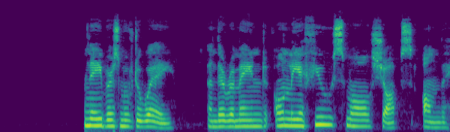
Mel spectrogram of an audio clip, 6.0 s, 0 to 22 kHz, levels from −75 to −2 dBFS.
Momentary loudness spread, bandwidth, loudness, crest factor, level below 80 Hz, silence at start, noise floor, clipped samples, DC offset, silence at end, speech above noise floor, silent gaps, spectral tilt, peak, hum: 8 LU; 13.5 kHz; -16 LUFS; 18 dB; -56 dBFS; 1.1 s; -75 dBFS; under 0.1%; under 0.1%; 0 s; 58 dB; none; -3.5 dB/octave; 0 dBFS; none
